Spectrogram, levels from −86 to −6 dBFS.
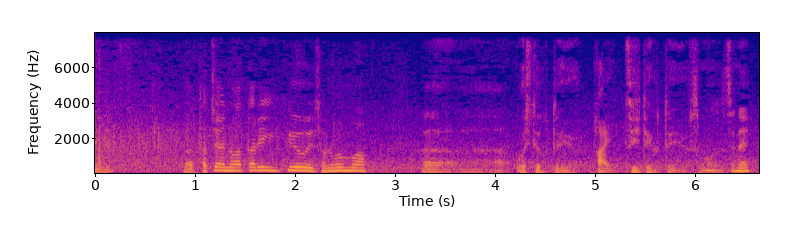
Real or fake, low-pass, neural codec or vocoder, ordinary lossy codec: real; none; none; none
